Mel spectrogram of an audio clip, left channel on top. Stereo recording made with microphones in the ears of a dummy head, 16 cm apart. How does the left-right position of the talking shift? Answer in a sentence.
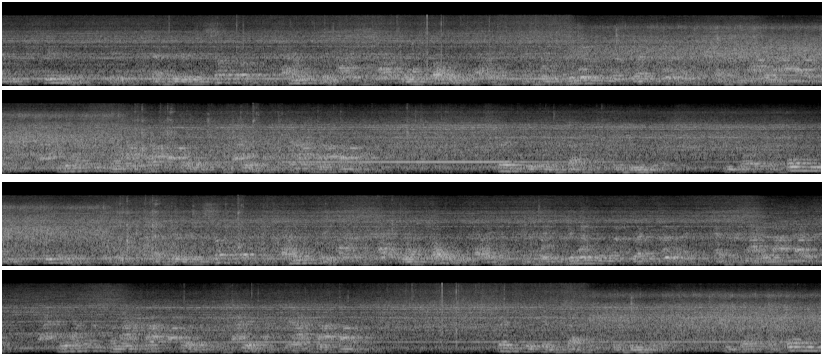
You can hear the talking stay put.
